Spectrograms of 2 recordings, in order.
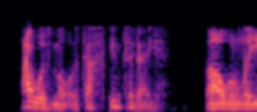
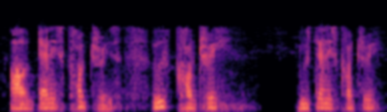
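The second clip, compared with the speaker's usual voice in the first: ordinary talk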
